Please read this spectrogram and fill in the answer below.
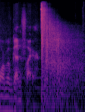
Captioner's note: gunshot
